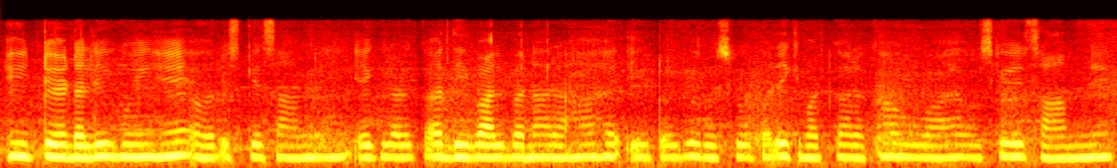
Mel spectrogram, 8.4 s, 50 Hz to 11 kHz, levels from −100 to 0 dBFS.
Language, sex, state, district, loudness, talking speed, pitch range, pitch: Hindi, female, Madhya Pradesh, Bhopal, -18 LUFS, 165 wpm, 195-210 Hz, 200 Hz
